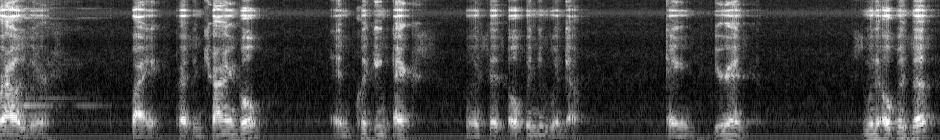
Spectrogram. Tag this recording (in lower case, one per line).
speech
